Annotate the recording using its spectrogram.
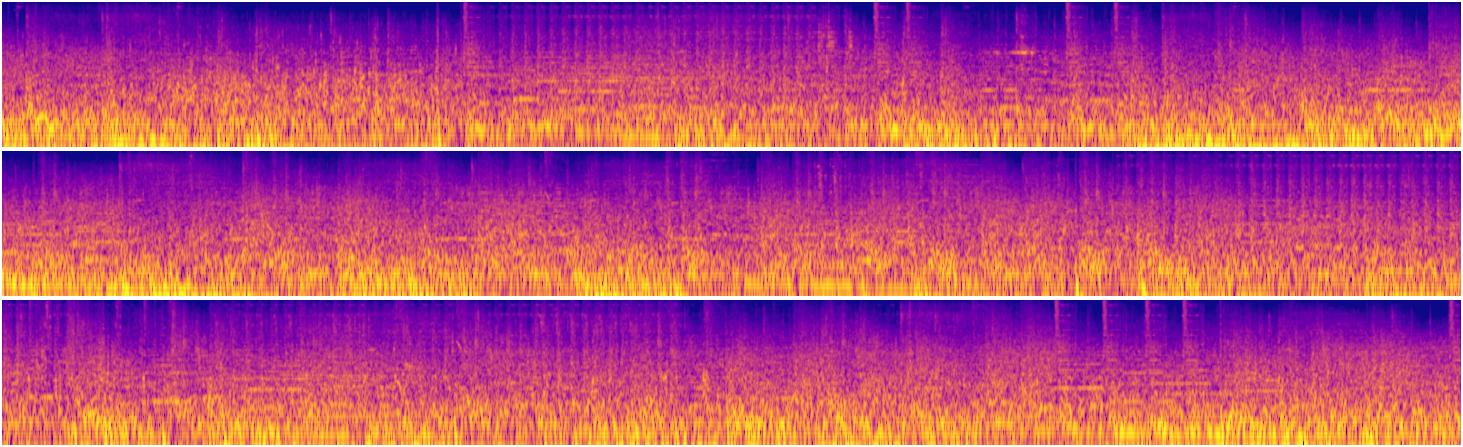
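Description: Repeated shell explosions and crackling gunfire in a battle scene, layered over a music score without pause.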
